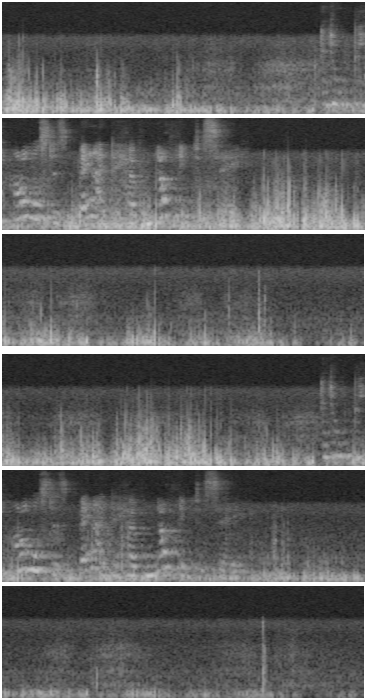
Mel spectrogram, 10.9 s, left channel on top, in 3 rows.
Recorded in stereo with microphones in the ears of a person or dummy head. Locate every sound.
3.2 s a woman speaking: 5° left (ahead or behind), 2 m; by 6.1 s 40° left (ahead or behind), 3.5 m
